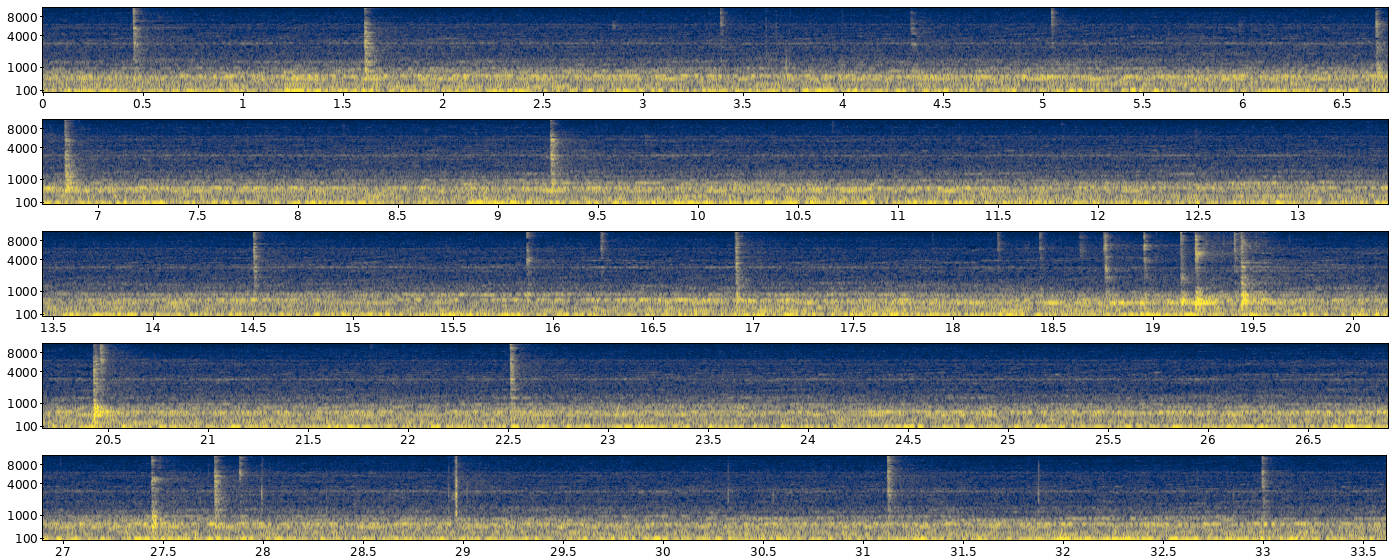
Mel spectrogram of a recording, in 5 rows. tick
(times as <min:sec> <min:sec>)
0:31.1 0:32.0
